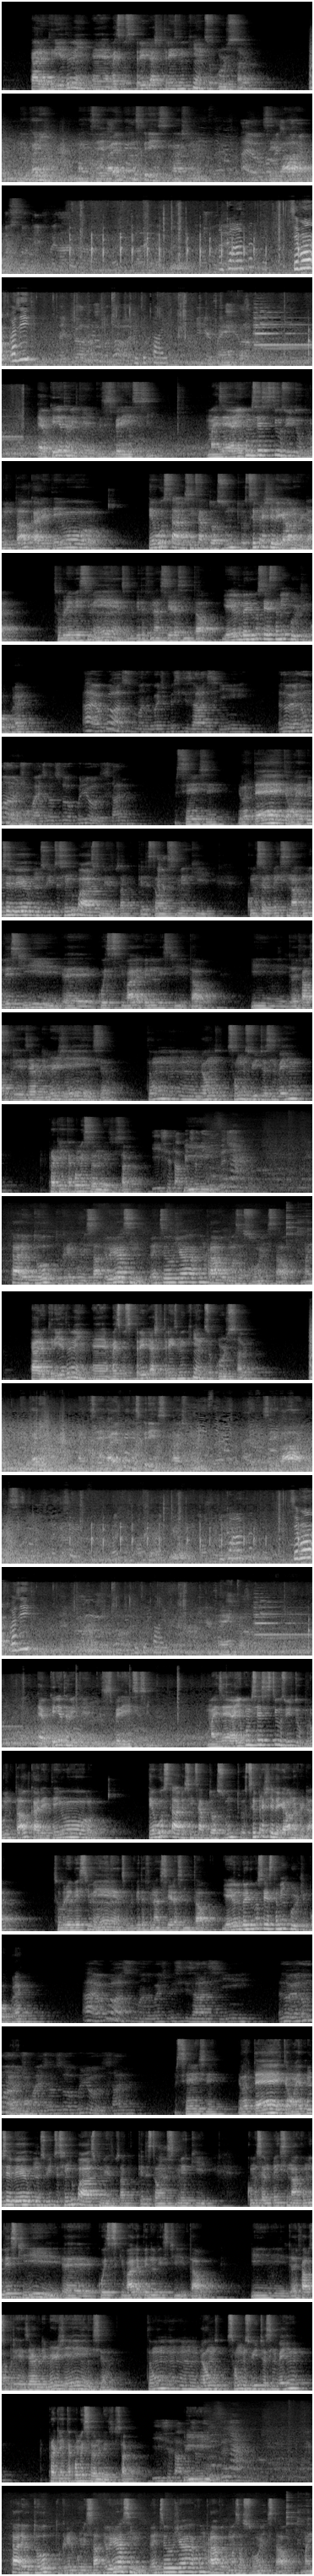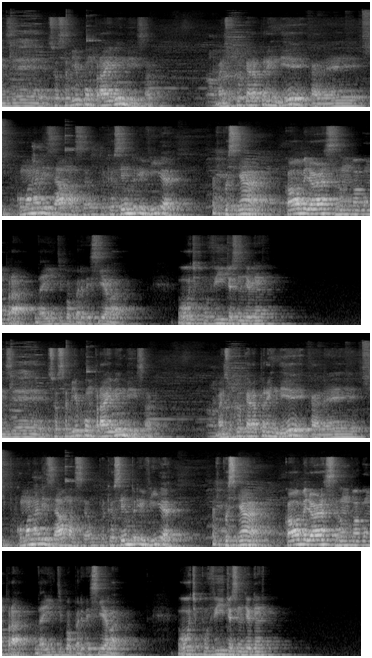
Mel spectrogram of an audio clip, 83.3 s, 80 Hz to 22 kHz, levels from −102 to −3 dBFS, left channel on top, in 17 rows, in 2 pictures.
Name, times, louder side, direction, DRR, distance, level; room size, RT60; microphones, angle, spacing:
voice 1, 0.5-3.9 5.1-5.7 6.1-8.1 9.1-9.9 14.5-14.9 18.1-18.6 20.2-22.1 22.8-26.1 26.9-29.6 30.3-34.7 39.3-39.7 42.0-42.7 43.0-47.4 48.0-52.3 53.0-55.7 56.3-58.7 59.6-61.0 61.8-62.2 63.9-70.8 71.5-75.9 76.4-77.1 77.4-80.1 80.8-82.0, right 2 dB, 30° right, 5 dB, 2.2 m, -36 dB
sound 1, 4.9-23.2, right 6 dB, 75° right, 0.5 m, -43 dB
voice 2, 6.2-7.5 8.7-11.6 11.8-14.5 15.5-17.2 17.6-19.1 35.6-38.2 38.7-41.3 46.6-46.8 61.2-63.0 71.4-71.8 74.0-74.2, left 1 dB, 80° left, 2 dB, 4.3 m, -50 dB
sound 2, 10.8-20.0, left 2 dB, 15° left, 0.5 m, -36 dB
sound 3, 62.0-78.3, right 1 dB, 5° right, 3.7 m, -57 dB
14.0 x 9.6 x 8.3 m, 0.76 s
head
